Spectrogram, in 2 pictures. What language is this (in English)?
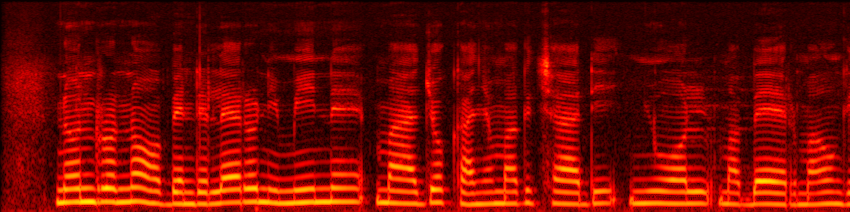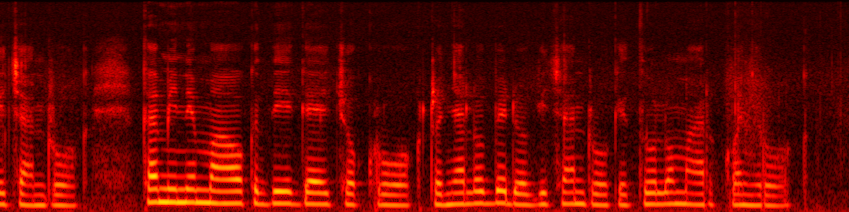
Luo (Kenya and Tanzania)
